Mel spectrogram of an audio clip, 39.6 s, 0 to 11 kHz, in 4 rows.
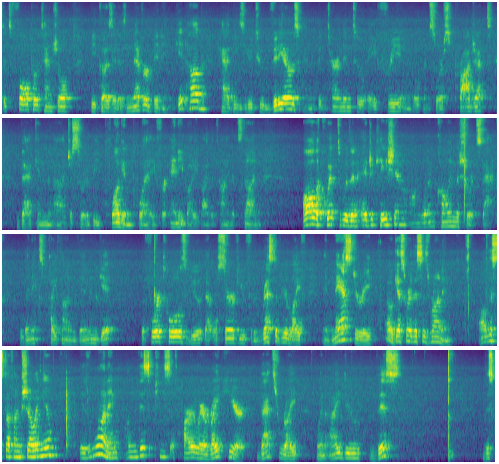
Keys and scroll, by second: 36.5 shift+;, 37.1 shift+Up, 38.0 Down, 38.6 Return.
